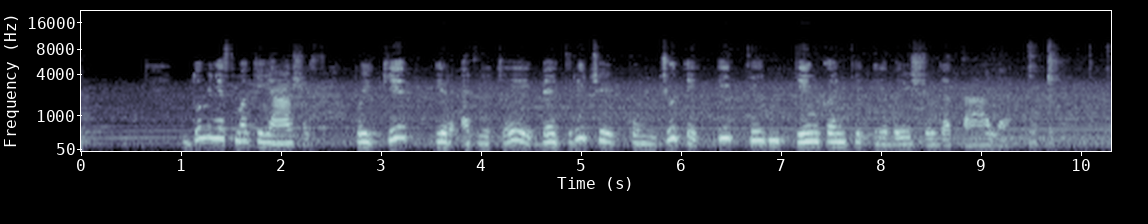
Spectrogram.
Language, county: Lithuanian, Vilnius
